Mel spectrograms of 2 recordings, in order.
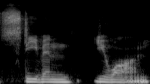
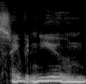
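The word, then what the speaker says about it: Steven Yeun: So the spoiler section, I think, is Gordy and Stephen Yuan. Did I say his name right? How do I say his name? It's Stephen Yeun, but Stephen. Oscar nominee Stephen Yeun.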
